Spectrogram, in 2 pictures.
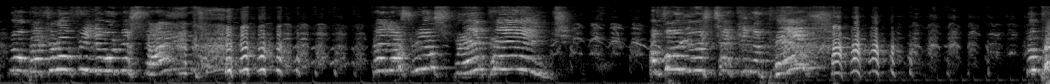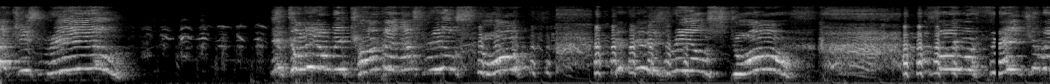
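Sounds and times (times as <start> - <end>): person talking excitedly: 0.0 - 9.1, 10.1 - 12.0, 13.0 - 18.7, 19.4 - 21.0.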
